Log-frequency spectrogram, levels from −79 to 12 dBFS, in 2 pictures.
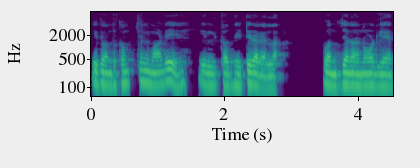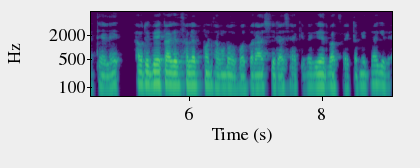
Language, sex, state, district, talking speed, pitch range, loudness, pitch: Kannada, male, Karnataka, Shimoga, 180 wpm, 105-120 Hz, -20 LUFS, 115 Hz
